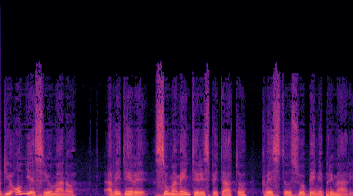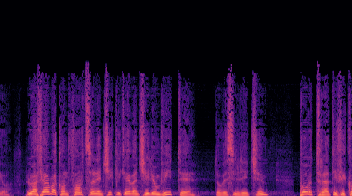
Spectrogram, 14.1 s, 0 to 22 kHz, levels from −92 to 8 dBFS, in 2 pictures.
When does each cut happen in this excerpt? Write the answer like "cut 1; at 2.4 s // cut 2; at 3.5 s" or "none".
cut 1; at 7.5 s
